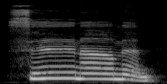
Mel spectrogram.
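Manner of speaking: "cinnamon" stretched slowly, each syllable held. Shown as a demonstration. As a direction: draw "cinnamon" out at half speed. Drawing out the word syllable by syllable.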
